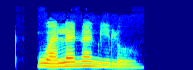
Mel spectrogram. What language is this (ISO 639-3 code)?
gej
